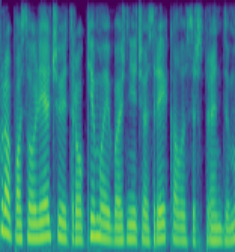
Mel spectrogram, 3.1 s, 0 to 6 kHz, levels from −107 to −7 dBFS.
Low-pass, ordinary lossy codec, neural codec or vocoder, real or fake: 5.4 kHz; Opus, 64 kbps; codec, 16 kHz, 4 kbps, FunCodec, trained on LibriTTS, 50 frames a second; fake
